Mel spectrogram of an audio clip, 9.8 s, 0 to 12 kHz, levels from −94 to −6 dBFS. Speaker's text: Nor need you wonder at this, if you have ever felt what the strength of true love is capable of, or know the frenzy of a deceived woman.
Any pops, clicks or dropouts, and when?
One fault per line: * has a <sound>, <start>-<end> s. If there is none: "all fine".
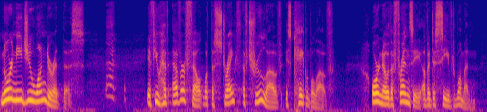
* has a laugh, 2.1-2.5 s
